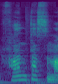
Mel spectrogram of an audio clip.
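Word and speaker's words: Phantasma: 次が、ソウルっていうコイン、ファンタスマと読みます。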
